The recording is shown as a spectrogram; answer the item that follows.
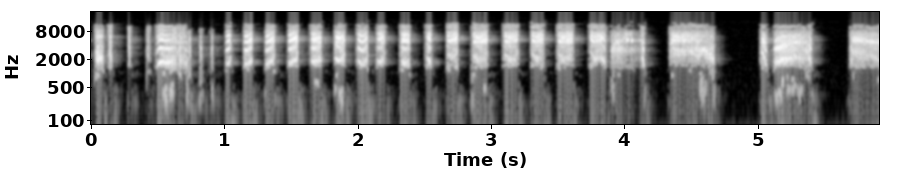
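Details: Swiftlet call for attracting swiftlets, 'Dua Bidadari' style: a fast sequence of rough chirps at an even pace, giving way to a few longer hissing, buzzy notes with short gaps.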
